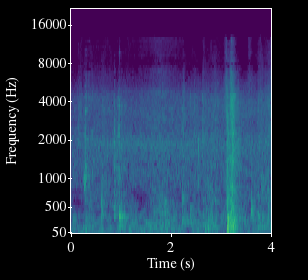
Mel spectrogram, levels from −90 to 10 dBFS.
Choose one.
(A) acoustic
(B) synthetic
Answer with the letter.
A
